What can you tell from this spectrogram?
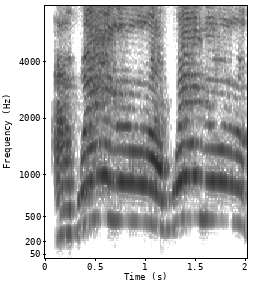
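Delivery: calling out. A narrator's reading. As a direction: call for grandpa in a high voice, no real volume. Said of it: "y le gritó".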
